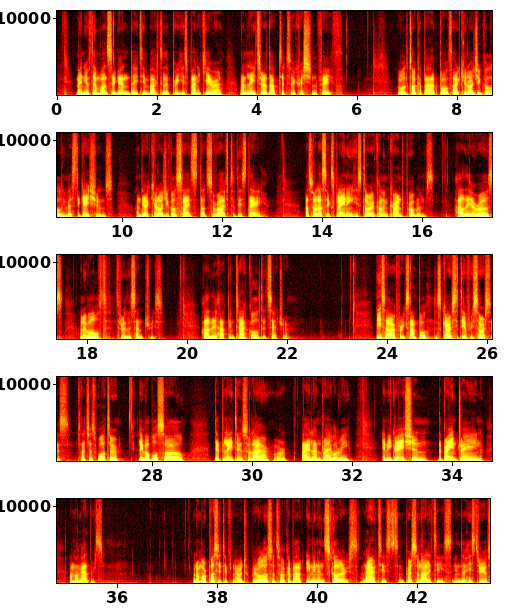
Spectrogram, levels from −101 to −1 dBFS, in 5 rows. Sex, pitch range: male, 155-175 Hz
